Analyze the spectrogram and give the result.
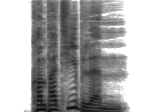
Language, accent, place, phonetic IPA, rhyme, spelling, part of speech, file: German, Germany, Berlin, [kɔmpaˈtiːbləm], -iːbləm, kompatiblem, adjective, De-kompatiblem.ogg
- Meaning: strong dative masculine/neuter singular of kompatibel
